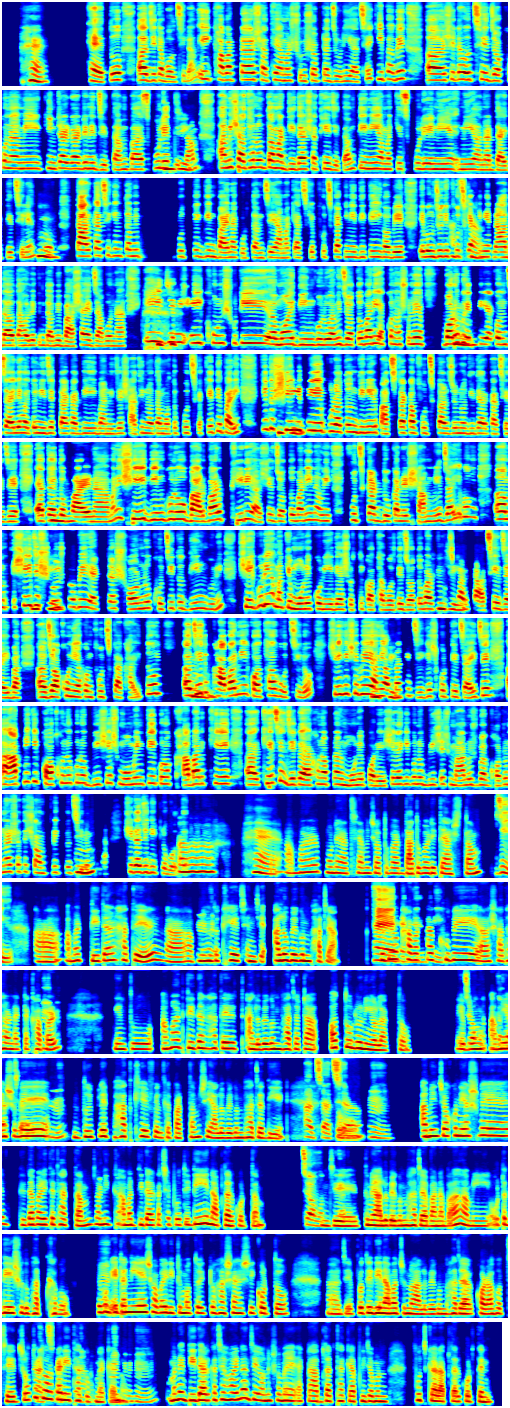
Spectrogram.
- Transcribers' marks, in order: tapping; chuckle
- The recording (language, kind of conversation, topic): Bengali, unstructured, কোন খাবার তোমার মনে বিশেষ স্মৃতি জাগায়?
